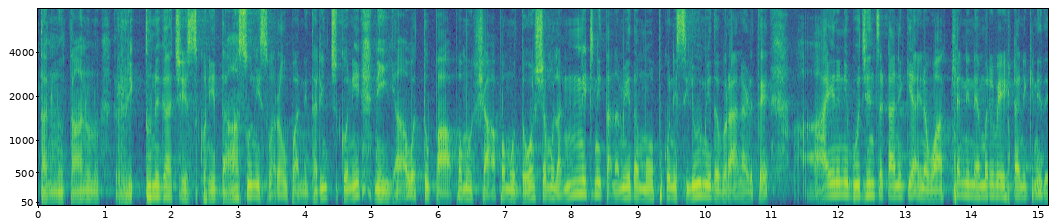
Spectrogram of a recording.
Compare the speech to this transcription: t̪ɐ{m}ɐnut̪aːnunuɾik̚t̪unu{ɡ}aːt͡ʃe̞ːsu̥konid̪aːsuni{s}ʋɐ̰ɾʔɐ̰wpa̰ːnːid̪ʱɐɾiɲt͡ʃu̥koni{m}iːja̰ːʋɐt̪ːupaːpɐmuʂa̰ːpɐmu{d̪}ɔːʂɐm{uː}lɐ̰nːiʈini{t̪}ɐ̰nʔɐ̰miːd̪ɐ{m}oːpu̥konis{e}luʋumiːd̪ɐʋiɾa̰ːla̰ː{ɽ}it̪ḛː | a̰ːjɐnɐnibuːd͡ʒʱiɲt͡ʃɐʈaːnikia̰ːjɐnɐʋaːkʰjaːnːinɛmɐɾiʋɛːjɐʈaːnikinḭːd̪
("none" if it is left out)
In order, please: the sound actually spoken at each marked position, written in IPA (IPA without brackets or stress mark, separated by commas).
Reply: n, ɡ, s, n, d̪, u, t̪, m, i, ɽ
